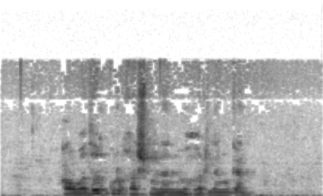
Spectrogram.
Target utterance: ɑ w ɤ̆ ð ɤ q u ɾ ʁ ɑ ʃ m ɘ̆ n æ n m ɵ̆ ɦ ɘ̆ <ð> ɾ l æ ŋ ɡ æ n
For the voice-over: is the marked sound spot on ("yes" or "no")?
no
